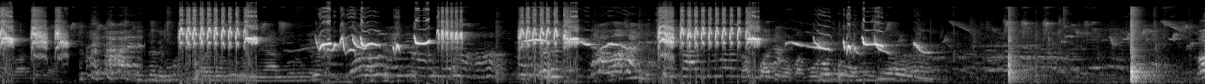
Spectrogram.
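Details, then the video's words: Lure song of a greater green leafbird, packed with varied borrowed melodies of other songbirds to make a rival leafbird want to fight; loud buzzy trill bursts mixed with looping whistled notes and sharp clicks. "PANCINGAN CUCAK IJO GACOR FULL BONGKAR ISIAN BIKIN EMOSI CUCAK IJO LAWAN"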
